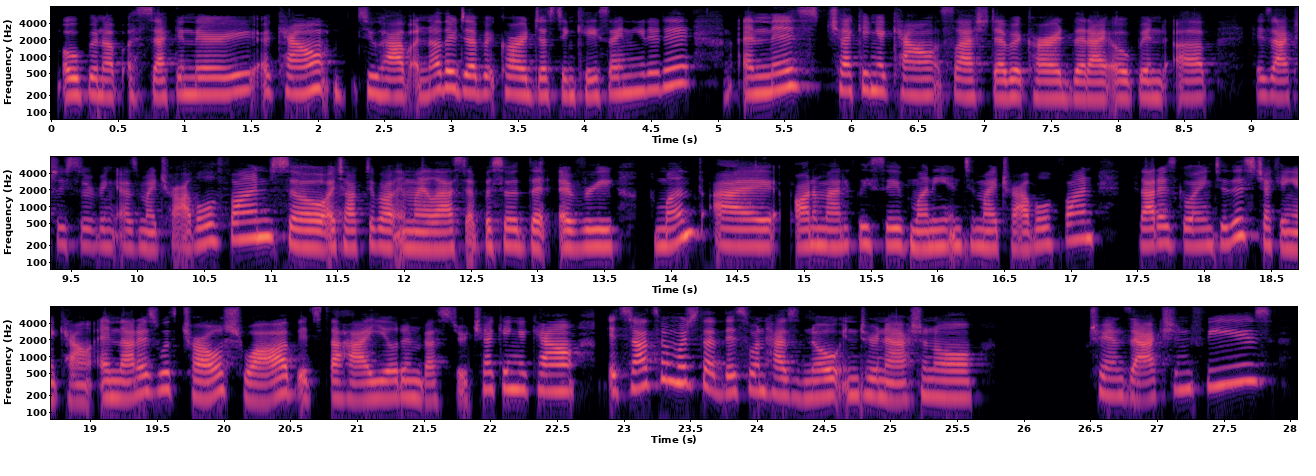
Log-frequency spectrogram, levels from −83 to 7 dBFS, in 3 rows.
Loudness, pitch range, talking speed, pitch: -27 LUFS, 185-235 Hz, 180 wpm, 200 Hz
